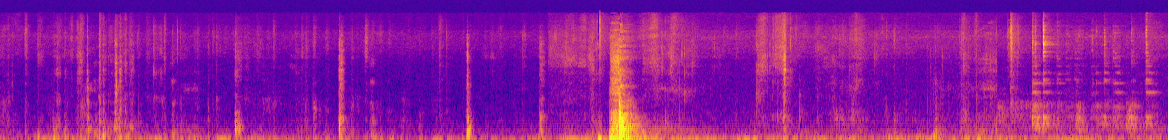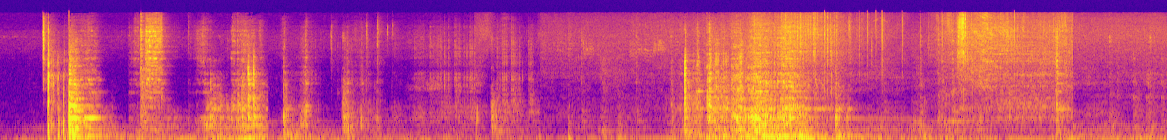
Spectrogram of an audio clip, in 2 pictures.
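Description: Soft rustling and small taps as a wheat tortilla is folded by hand, with one thump about six seconds in. About halfway there is a burst of knocks and clanks from a frying pan. Near the end a folded crunchwrap is set into hot oil in a non-stick pan and sizzles.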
